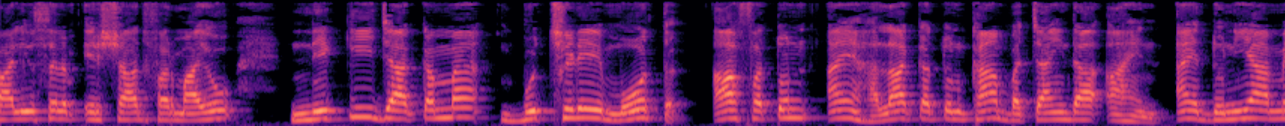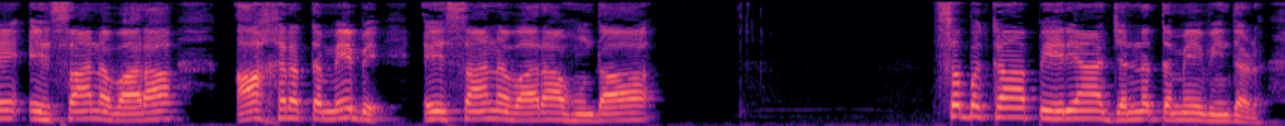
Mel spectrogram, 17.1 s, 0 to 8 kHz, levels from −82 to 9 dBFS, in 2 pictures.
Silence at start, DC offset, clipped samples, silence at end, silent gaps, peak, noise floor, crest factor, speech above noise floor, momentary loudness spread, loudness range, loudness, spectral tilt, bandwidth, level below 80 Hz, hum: 0 s; under 0.1%; under 0.1%; 0 s; none; -2 dBFS; -64 dBFS; 16 dB; 46 dB; 7 LU; 3 LU; -19 LUFS; -4.5 dB/octave; 7.8 kHz; -62 dBFS; none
